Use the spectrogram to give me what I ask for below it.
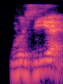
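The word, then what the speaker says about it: غُذِيَ: Guzia ini bacanya guzia.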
